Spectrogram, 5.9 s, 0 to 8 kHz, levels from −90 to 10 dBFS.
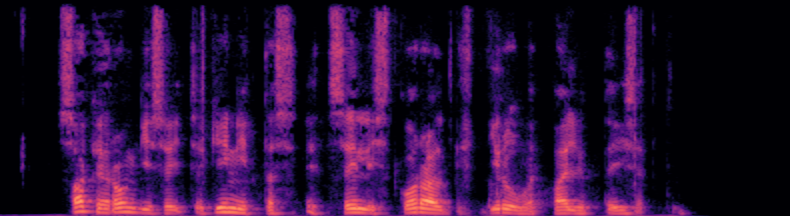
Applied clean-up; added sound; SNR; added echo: neural mask model Resemble Enhance denoiser.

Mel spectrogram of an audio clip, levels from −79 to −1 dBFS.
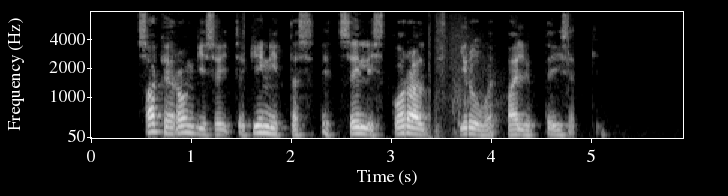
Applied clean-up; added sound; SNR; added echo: neural mask model RNNoise.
